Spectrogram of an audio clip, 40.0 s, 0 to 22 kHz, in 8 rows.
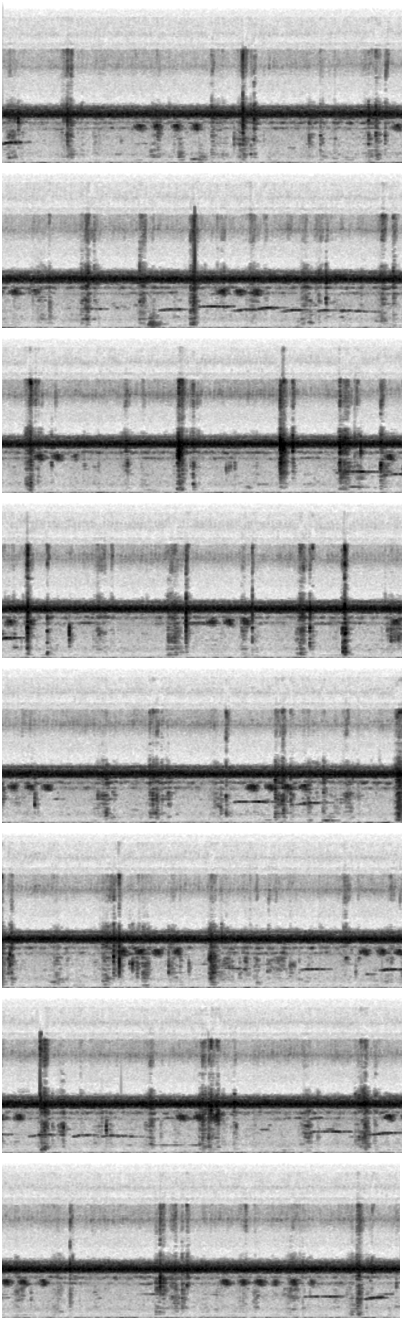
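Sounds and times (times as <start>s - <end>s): high-pitched insect chorus: 22.6s - 39.9s.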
